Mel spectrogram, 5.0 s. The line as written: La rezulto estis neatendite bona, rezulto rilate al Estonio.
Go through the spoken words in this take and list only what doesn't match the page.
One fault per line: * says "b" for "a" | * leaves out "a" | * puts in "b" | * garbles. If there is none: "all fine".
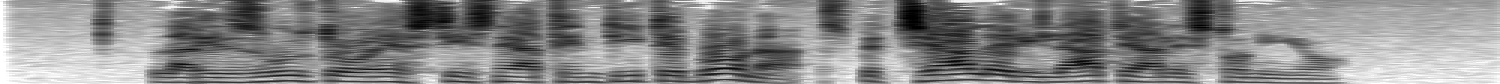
* says "speciale" for "rezulto"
